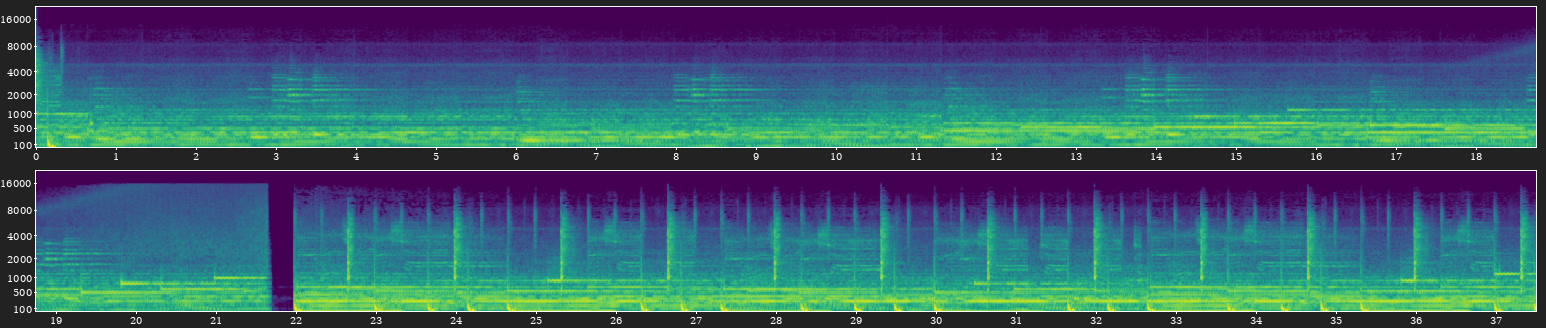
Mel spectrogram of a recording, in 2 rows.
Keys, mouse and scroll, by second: 10.8 shift+click, 21.7 alt+click, 22.8 ctrl+alt+click, 25.3 alt+shift+click, 26.4 ctrl+alt+click, 28.3 alt+click, 30.7 double click.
